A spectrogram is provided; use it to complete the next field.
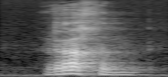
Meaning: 1. to move back and forth repeatedly wildly; to wipe, swing or brush wildly 2. to drive recklessly and aggressively 3. to fuck
- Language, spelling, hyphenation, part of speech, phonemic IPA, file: Dutch, raggen, rag‧gen, verb, /ˈrɑ.ɣə(n)/, Nl-raggen.ogg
